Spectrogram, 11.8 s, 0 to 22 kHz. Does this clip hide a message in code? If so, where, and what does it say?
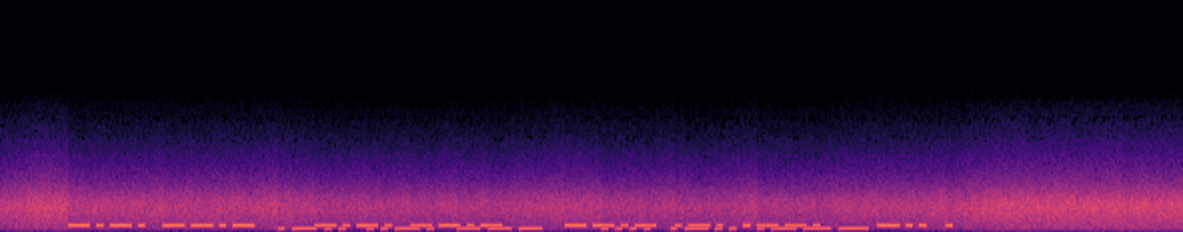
Yes: Morse code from 0.6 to 9.6 s, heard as two keyed tones, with radio static. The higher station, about 18 wpm, 740 Hz: CQ CQ QRP DE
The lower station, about 17 wpm, 420 Hz: LFO HLJ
